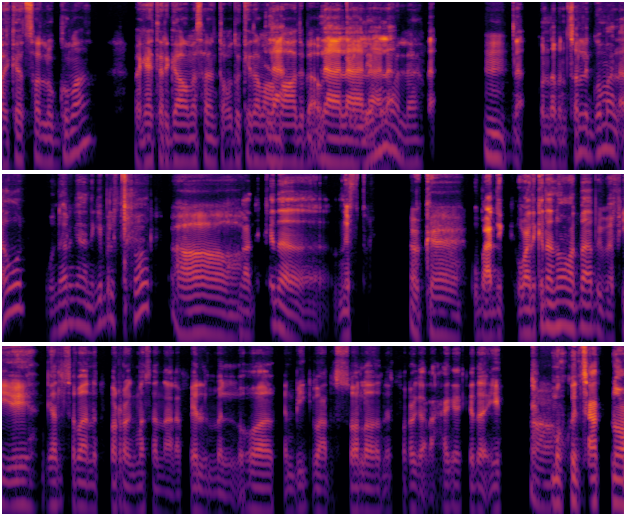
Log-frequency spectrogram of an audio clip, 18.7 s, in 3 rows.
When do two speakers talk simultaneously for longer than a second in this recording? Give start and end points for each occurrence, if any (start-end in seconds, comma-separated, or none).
2.6-4.0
